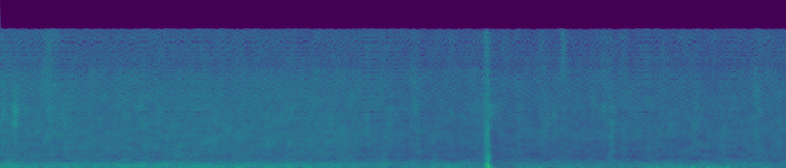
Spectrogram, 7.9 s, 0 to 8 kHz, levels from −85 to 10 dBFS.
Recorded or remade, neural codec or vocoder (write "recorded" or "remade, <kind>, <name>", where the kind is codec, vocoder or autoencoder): remade, vocoder, Vocos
